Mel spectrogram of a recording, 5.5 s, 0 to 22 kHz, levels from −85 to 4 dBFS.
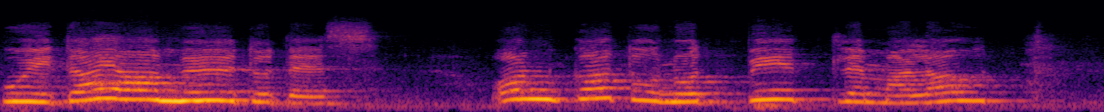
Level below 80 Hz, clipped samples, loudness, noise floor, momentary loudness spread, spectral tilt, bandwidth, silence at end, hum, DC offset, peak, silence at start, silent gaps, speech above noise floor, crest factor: -62 dBFS; under 0.1%; -20 LUFS; -48 dBFS; 13 LU; -5 dB/octave; 9.6 kHz; 0.3 s; none; under 0.1%; -6 dBFS; 0 s; none; 29 dB; 14 dB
